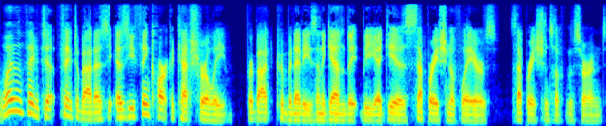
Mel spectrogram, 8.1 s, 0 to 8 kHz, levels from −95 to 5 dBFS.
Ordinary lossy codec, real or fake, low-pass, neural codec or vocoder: AAC, 32 kbps; fake; 7.2 kHz; codec, 16 kHz, 0.5 kbps, FunCodec, trained on LibriTTS, 25 frames a second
